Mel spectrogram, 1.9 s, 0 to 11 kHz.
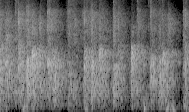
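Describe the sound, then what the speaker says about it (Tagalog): A church congregation claps loudly at a 2026 New Year service, a steady dense patter of many hands in a fairly roomy space, with no talking on top. "pwede ba isa mo na malakas sa palakpak para kay Lord Jan?"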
